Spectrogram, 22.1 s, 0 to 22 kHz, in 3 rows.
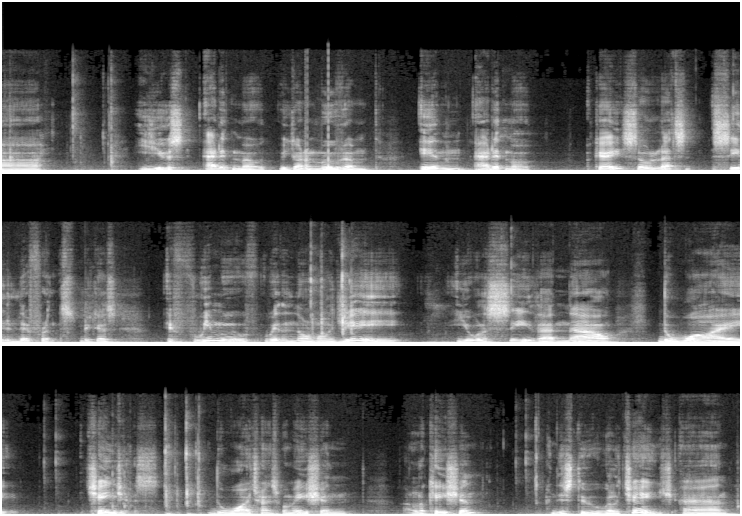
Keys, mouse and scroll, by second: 0.3 scroll down 2, 0.7-4.2 shift+middle drag.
